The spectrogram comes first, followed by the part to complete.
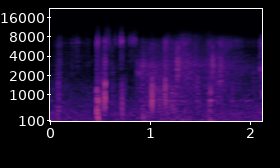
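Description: A picture book being closed and turned over in the hands: paper and cover rustling with a quick series of taps and knocks, the loudest about half a second in.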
